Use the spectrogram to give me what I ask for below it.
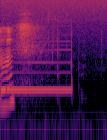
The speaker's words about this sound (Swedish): Jag ringer min bästa kompis pojkvän och så ska han säga ja eller nej.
